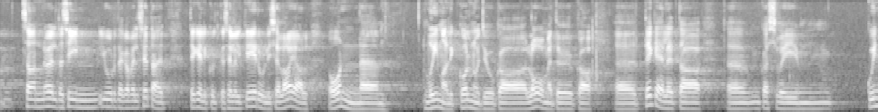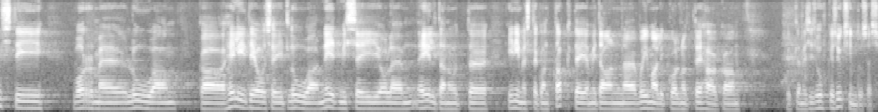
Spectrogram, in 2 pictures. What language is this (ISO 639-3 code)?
est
